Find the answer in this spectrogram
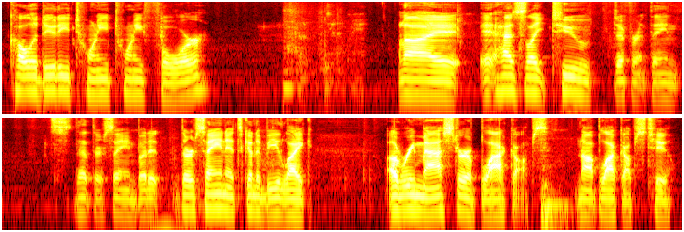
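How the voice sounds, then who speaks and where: A man's voice: fairly low pitch, fairly even intonation, a little slow, fairly bright tone, smooth. A man hosting a casual gaming podcast over an online call, rambling with lots of fillers. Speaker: podcast host.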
